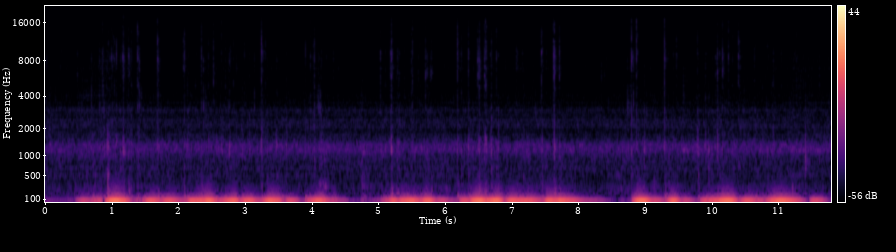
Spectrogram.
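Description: Product features and keywords being typed on a computer keyboard, a steady run of close, quick key clicks in bursts with short pauses, no voices.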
